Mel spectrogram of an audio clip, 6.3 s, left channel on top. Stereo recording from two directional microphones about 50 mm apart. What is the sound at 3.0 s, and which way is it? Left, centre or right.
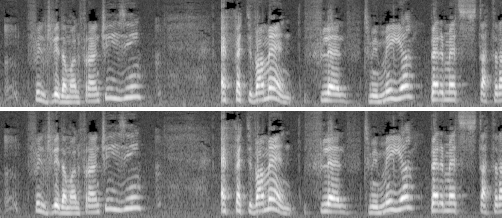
Speech, left.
